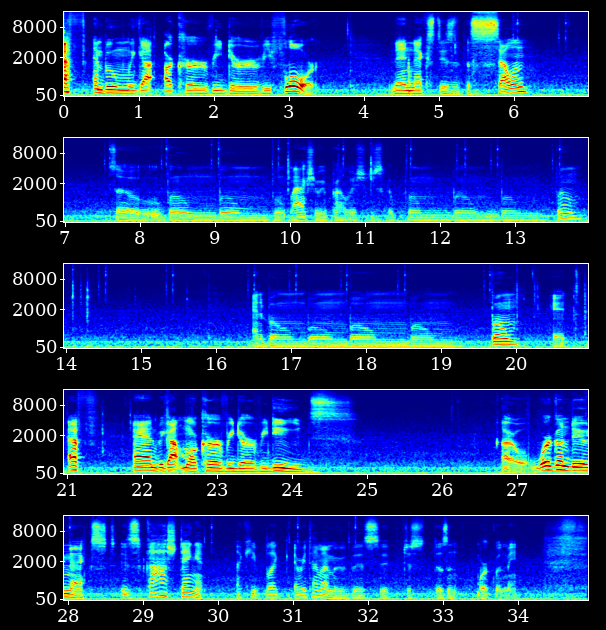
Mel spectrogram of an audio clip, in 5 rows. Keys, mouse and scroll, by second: 1.1-4.2 middle drag, 5.9 shift+click, 10.6 click, 11.5 shift+click, 21.4-24.5 middle drag.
